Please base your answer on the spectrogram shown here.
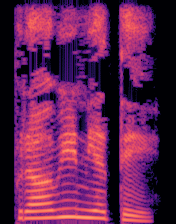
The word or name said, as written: ಪ್ರಾವೀಣ್ಯತೆ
